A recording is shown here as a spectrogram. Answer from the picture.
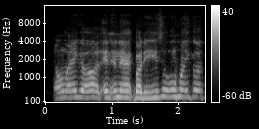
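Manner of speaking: high, cooing fake fan; teasing high-pitched gush; mock fawning fan. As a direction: gush over internet friends in parody. Mocking chat's fawning reply.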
